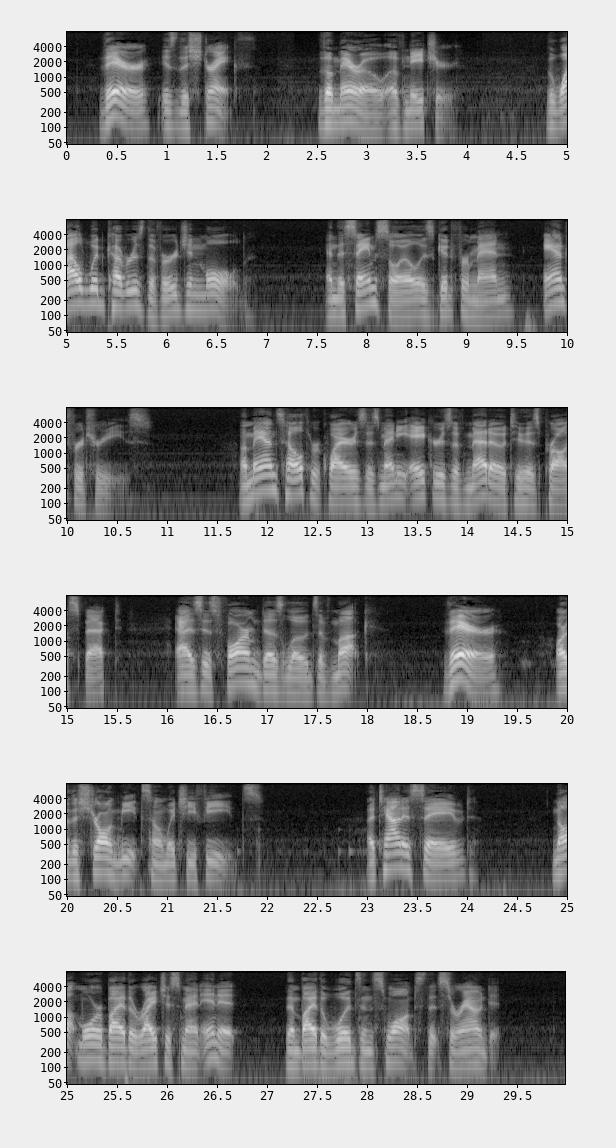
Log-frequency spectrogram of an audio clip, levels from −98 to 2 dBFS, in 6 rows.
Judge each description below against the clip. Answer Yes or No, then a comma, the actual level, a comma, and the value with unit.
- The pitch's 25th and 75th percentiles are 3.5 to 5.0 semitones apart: Yes, average, 4.7 semitones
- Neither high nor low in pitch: No, low, 115 Hz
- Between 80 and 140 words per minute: No, average, 150 wpm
